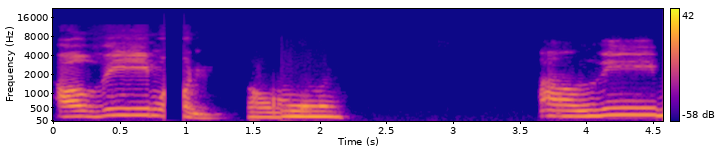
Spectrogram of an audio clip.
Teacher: Kalau yang zi pakai dot, pangkal lidahnya, dinaikin sedikit Bu, biar tebal.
